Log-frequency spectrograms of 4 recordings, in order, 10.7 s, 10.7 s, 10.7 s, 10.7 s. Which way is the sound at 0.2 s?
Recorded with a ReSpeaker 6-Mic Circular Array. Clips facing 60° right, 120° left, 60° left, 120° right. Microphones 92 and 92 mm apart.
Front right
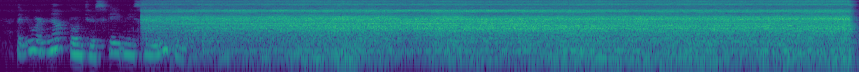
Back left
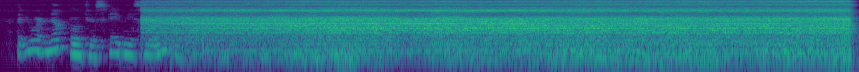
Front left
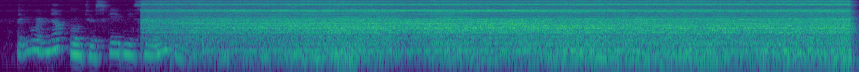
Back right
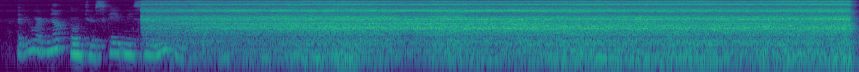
20° left.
